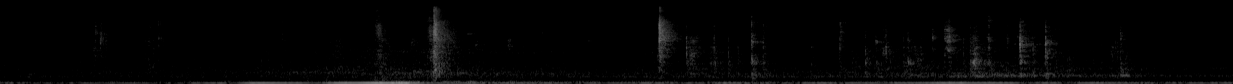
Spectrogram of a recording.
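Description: Metal parts of a scooter click and clack.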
